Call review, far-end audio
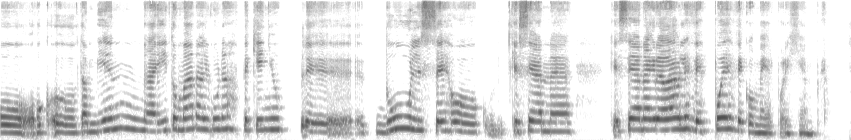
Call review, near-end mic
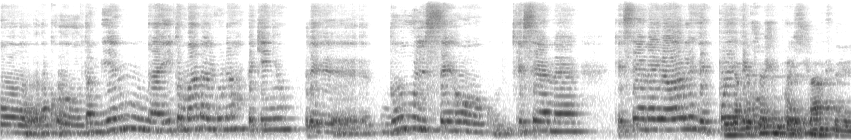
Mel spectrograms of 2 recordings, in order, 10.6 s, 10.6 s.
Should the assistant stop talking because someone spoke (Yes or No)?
Yes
